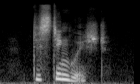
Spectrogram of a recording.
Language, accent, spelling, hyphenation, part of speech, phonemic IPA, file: English, US, distinguished, dis‧tin‧guished, adjective / verb, /dɪˈstɪŋ.ɡwɪʃt/, En-us-distinguished.ogg
- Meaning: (adjective) 1. Celebrated, well-known or eminent because of achievements or rank; prestigious 2. Having a dignified appearance or demeanor 3. Specified, noted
